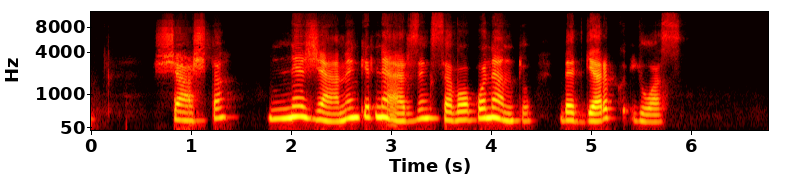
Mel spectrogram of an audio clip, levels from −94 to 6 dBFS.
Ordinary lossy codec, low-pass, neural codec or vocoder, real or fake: Opus, 16 kbps; 10.8 kHz; autoencoder, 48 kHz, 32 numbers a frame, DAC-VAE, trained on Japanese speech; fake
